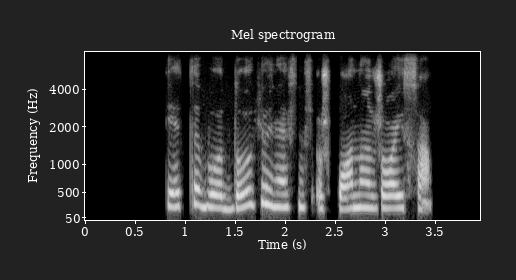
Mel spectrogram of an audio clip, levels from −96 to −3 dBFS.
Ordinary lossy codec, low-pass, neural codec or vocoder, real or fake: Opus, 24 kbps; 7.2 kHz; none; real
